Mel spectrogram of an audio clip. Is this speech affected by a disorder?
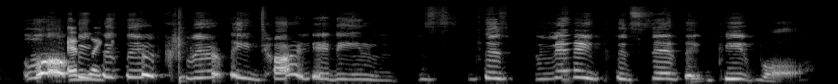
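Yes: cerebral palsy.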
